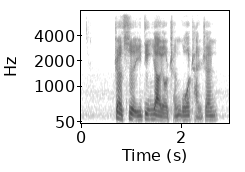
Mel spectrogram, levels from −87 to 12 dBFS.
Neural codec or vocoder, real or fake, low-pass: vocoder, 22.05 kHz, 80 mel bands, WaveNeXt; fake; 7.2 kHz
